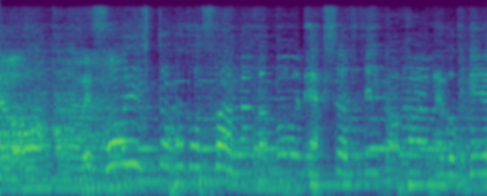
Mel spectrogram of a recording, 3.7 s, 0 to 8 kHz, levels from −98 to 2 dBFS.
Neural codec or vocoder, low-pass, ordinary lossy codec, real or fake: codec, 32 kHz, 1.9 kbps, SNAC; 7.2 kHz; none; fake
